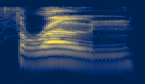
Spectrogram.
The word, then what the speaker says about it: thrown: Thrown. T H R O W N Looks like it rhymes, but it doesn't.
